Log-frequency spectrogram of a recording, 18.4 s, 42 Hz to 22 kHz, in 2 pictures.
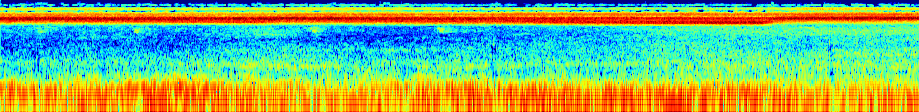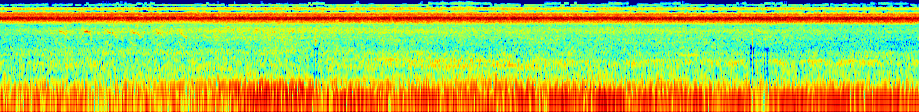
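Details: Cicadas calling in Meguro, Tokyo, on 27 June 2023: a steady, high-pitched buzzing drone holds throughout and shifts slightly in pitch midway, over a low, constant rumble of city traffic.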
